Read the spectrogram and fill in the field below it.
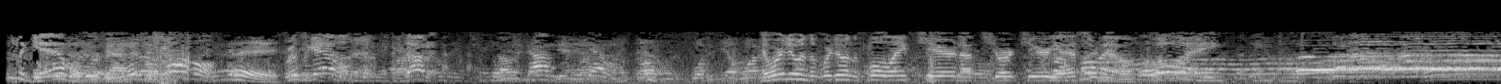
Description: Cheer, Fraternity Chant; ATO Cheer

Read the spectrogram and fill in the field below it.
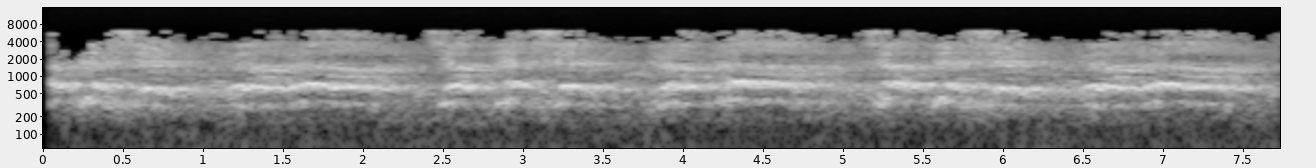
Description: Football Chant; Championship, Yer Having A Laugh; Crewe Alexandra Cafc

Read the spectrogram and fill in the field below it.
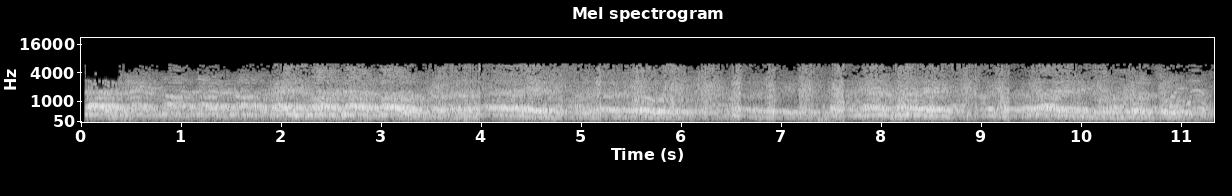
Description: Oh South London, Football Chants; Crystal Palace Cpfc

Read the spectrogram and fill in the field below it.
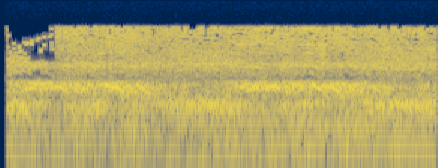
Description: Football Chant (Soccer Songs); United; Hartlepool United Hufc

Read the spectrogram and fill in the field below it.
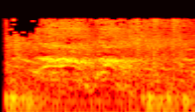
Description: (Clap) Football Chant (Soccer Songs); United; Colchester United Cufc

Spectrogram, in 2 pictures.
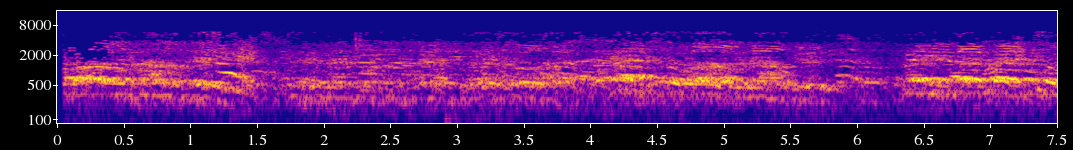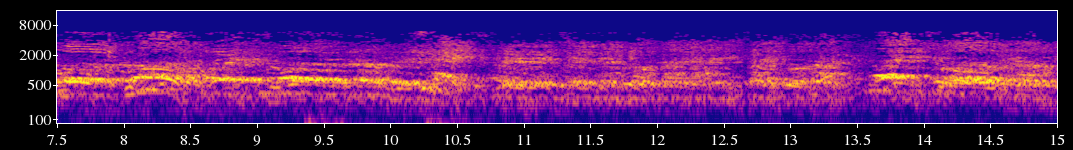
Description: Went To War, Football Chants (Soccer Song); Wolves; wolverhampton wanderers; fanchants

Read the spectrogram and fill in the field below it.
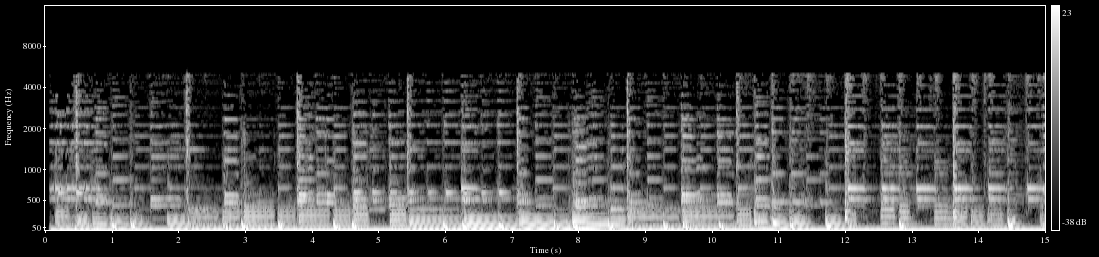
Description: Instrumental

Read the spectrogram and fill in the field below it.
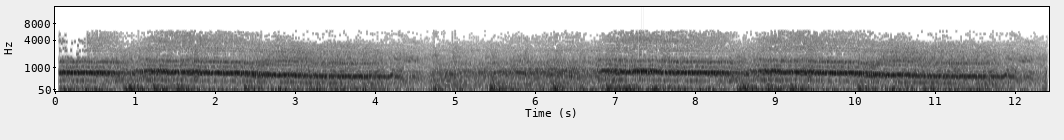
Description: La, La, La Lalalaaaa, Football Chants; La, La, La Lalalaaaa....birmingham; Birmingham City Bcfc

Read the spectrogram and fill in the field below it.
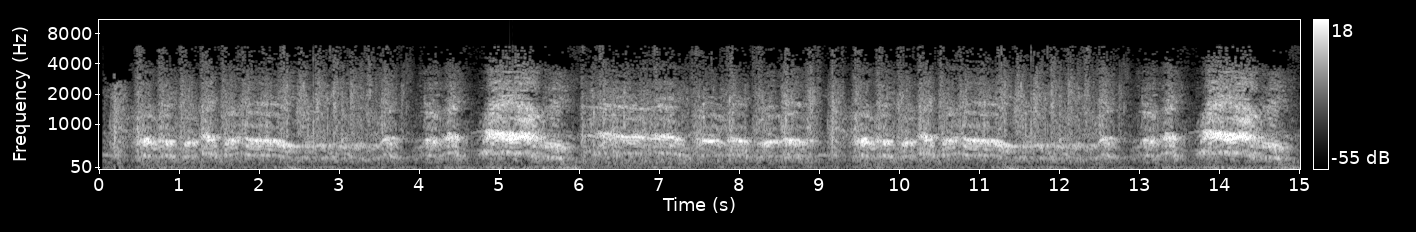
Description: We Are Bees football chant (soccer song); Brentford

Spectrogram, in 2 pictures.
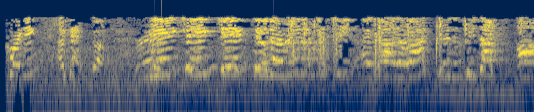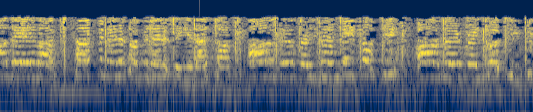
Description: Ring Ching Ching, Ring Ching China

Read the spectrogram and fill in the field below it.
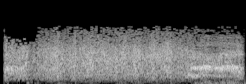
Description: Derby, Football Chants; Derby County Dcfc

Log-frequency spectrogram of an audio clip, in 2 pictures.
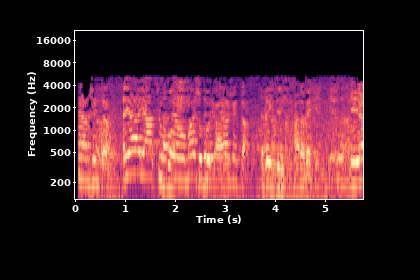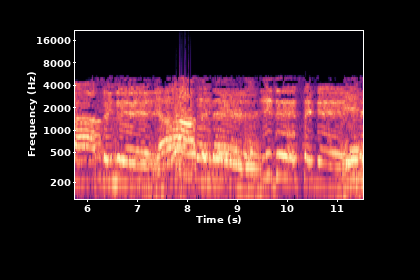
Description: Unknown Portugese Drinking Toast Game Tradition; Trinkspiel In Rio

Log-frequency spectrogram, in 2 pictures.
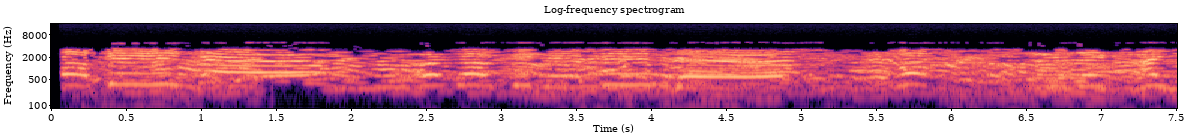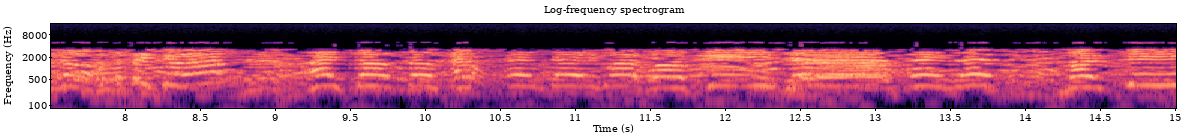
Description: Omegas Walking Chant, Fraternity Chant

